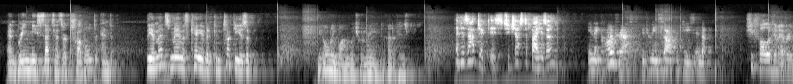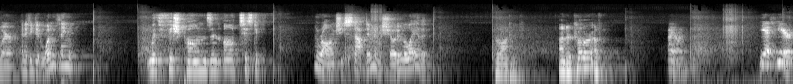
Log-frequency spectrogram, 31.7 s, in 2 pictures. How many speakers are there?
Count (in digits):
7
